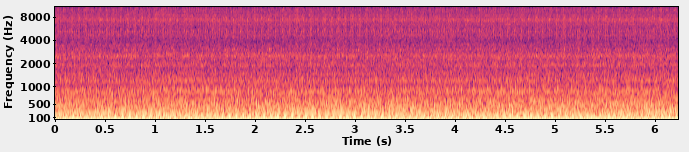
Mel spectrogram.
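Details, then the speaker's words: Chrysler 225 Slant 6 generator engine with new Holley Sniper EFI, cold; IAC at 100%, probably holding high idle, throttle 0%, weak battery; smooth even fast idle, deep drone, no knocks or misses; normal fast idle when cold. "the IAC is at 100 percent probably because it's trying to maintain that high idle"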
